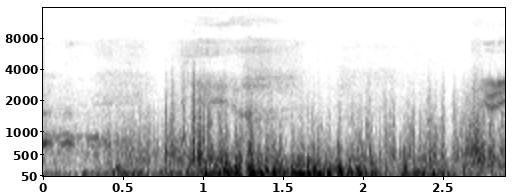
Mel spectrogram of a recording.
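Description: Cold wind buffets the microphone on a hilltop lookout at the top of London, Ontario, a steady close rumble with gusts swelling toward the middle, while a person briefly speaks.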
